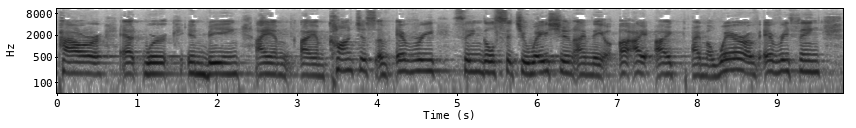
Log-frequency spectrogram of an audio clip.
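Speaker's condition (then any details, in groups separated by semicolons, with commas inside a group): No condition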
